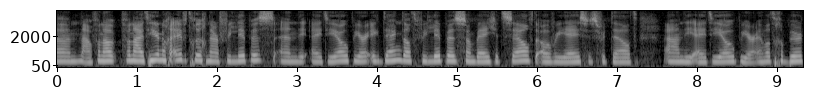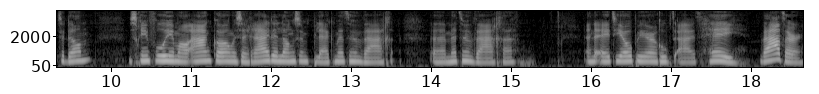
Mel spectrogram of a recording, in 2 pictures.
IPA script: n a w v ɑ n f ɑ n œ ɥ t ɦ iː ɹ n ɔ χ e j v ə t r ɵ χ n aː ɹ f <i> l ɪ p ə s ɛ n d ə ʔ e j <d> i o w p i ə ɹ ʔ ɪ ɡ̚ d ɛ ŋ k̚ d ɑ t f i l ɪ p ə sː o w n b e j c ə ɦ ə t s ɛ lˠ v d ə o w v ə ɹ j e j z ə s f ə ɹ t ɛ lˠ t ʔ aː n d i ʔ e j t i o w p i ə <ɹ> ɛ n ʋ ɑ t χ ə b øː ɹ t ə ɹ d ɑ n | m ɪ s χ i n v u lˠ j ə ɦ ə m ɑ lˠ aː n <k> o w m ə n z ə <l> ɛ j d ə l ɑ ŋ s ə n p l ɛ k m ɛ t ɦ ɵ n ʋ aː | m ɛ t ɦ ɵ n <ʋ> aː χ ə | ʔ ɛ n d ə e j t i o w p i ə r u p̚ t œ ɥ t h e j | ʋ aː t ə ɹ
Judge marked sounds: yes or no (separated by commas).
yes, no, yes, yes, no, yes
